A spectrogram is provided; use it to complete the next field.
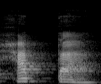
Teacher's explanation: taknya bertasydid panjang 2 ketukan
